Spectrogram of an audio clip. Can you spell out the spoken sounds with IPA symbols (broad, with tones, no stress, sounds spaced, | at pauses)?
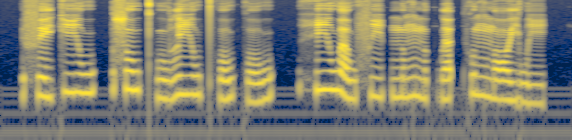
f e˧ j k iː˥ w | s o˥ w kʷʰ ɐ˨ w l iː˧ w pʰ o˨˥ w k o˨˧ w | h iː˥ w ɐ˨ w f iː˨ p̚ n̪ ʊ˨˧ ŋ n̪ ʊ˨ k̚ l ɐ˨˥ t̚ k ʊ˥ ŋ n̪ ɔː˧ j w iː˨ k̚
